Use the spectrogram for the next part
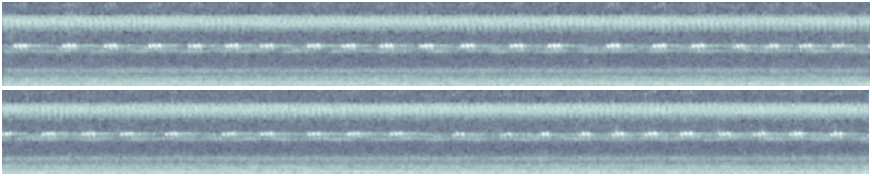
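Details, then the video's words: Crickets chirping in a room: short high chirps repeated steadily, about four per second, over a soft constant hiss and low rumble. "Sound of emptiness and crickets in the room"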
